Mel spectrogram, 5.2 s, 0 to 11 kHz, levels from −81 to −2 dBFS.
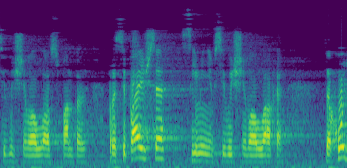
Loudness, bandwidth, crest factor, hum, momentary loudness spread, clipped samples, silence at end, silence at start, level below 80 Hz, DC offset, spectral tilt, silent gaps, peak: -16 LUFS; 8.6 kHz; 16 dB; none; 14 LU; under 0.1%; 0 s; 0 s; -48 dBFS; under 0.1%; -6 dB/octave; none; 0 dBFS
